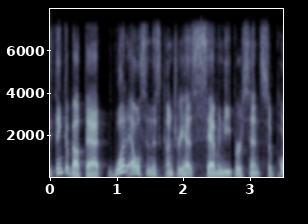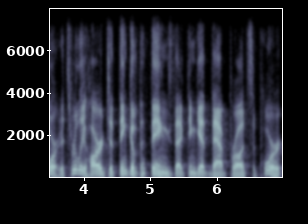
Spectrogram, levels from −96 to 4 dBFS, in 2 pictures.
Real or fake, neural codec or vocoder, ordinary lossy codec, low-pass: real; none; Opus, 64 kbps; 7.2 kHz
